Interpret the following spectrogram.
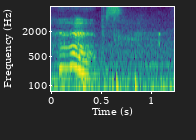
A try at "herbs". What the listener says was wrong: It's actually herbs, ma'am. The H is silent.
